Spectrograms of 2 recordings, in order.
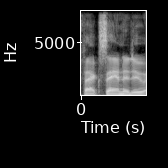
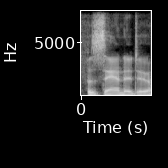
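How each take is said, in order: First: The middle consonant is a 'ks' sound. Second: The middle consonant is a 'z' sound. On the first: The speaker calls it wrong. "as many ignorant retro gamers pronounce as" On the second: The speaker calls it right. "No, it's Fazanadu"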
